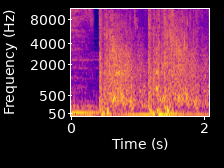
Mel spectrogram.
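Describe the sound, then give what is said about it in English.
Gunfire strikes a woman from behind as guards shoot near rows of parked SUVs: after a short lull, a loud, dense burst of rapid shots erupts and keeps rattling as sustained fire to the end. “Bullets rip through her chest from behind.”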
